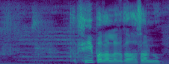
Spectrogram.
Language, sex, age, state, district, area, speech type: Dogri, male, 30-45, Jammu and Kashmir, Kathua, rural, spontaneous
